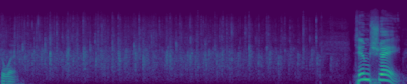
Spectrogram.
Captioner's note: applause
